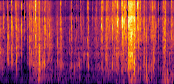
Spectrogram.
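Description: Paper packaging being handled: quick, irregular crinkling and rustling, loudest about one and a half seconds in.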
